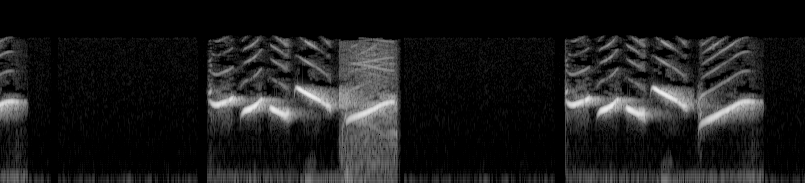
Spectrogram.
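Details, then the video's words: Green-winged saltator singing two loud, rich whistled phrases of sliding notes, each about two seconds long and a few seconds apart, with one brief click between; the song of the "boi" type, used to train birds. "Trinca ferro boca mole ti boi"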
